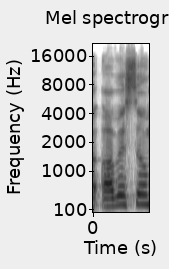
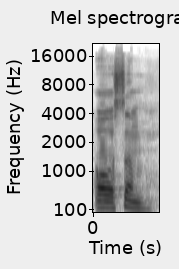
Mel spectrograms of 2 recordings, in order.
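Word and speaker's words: awesome: अब AWASOME है तो अवेसम नहीं पढ़ना है, क्या पढ़ना है, ऑसम, ठीक है, ए डब्ल्यू का उच्चारण हो जाएगा औ, ठीक है, और एस ओ एम ई है तो इसे हम पढ़ेंगे सम।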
